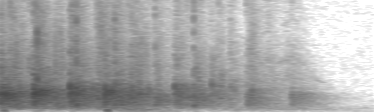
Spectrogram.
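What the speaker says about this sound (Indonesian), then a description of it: "Oh, kita berikan tepuk tangan yang meriah." A church congregation claps during an online worship service, scattered hand claps with distinct sharp peaks that thin out and fade to near silence by the end, fairly quiet and somewhat distant.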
